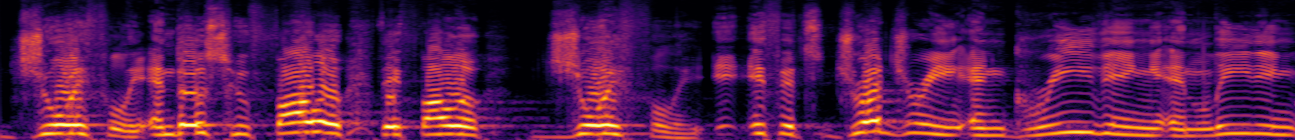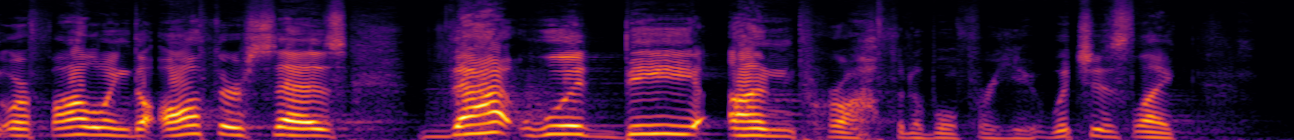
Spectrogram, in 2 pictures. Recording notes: Sunday Morning Sermon Audio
